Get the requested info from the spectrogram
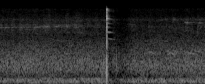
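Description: A golf driver's clubhead striking a ball: one sharp click about a second in.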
